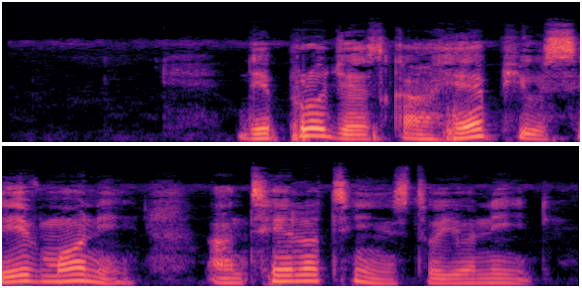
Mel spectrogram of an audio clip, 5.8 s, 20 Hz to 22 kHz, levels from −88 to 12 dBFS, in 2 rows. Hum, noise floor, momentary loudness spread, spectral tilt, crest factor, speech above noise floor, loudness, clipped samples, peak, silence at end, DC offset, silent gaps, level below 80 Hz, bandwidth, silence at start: none; -56 dBFS; 12 LU; -4 dB/octave; 18 dB; 39 dB; -17 LUFS; under 0.1%; 0 dBFS; 0.25 s; under 0.1%; none; -52 dBFS; 12 kHz; 1.2 s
